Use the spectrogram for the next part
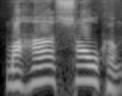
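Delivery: slow, drawn-out "মহাসৌখং"; slow word demo. Shown as a demonstration. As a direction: stretch "মহাসৌখং" for students. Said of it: "teaching pronunciation".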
